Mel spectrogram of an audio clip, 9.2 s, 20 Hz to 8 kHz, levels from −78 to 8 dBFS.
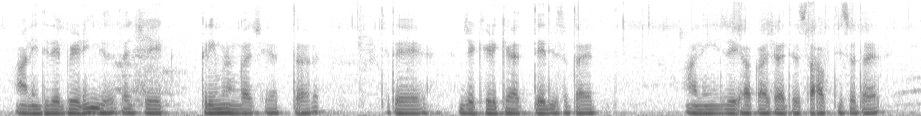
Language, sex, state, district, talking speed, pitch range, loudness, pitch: Marathi, male, Maharashtra, Dhule, 170 wpm, 100-110 Hz, -31 LUFS, 105 Hz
